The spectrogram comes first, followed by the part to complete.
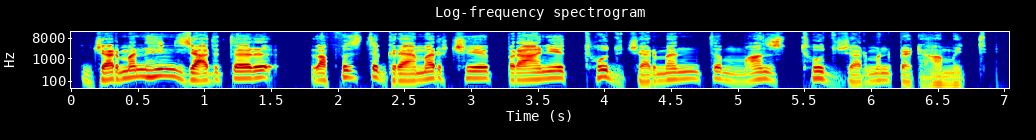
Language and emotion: Kashmiri, neutral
